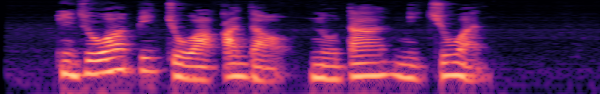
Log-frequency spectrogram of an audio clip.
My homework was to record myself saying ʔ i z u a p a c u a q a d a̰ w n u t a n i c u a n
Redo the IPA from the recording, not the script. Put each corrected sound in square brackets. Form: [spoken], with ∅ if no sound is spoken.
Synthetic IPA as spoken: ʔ i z u a p [i] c u a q a d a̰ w n u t a n i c u a n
